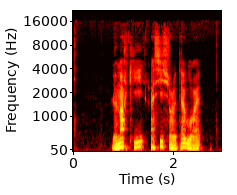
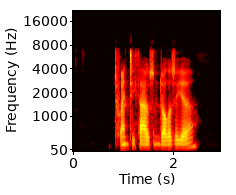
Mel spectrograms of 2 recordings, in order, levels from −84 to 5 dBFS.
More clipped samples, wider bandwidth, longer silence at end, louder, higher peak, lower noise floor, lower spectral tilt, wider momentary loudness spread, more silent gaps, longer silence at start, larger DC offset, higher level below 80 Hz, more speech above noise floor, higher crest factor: neither; first, 16.5 kHz vs 9.4 kHz; about the same, 0.4 s vs 0.5 s; about the same, -20 LUFS vs -21 LUFS; about the same, 0 dBFS vs -2 dBFS; second, -60 dBFS vs -75 dBFS; first, -5.5 dB/octave vs -3 dB/octave; about the same, 8 LU vs 7 LU; neither; about the same, 0.8 s vs 0.85 s; neither; first, -40 dBFS vs -68 dBFS; second, 41 dB vs 54 dB; about the same, 20 dB vs 22 dB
